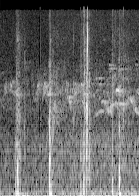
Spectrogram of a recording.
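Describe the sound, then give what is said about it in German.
Irregular footsteps crunch along a bumpy outdoor path through densely wooded land, several distinct steps spaced unevenly, with faint birdsong and soft ambient noise in the background. “Wir schritten den holprigen Pfad zurück, den wir vorhin mit unserem blauen BMW hinaufgefahren waren.”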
